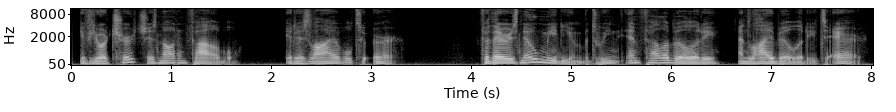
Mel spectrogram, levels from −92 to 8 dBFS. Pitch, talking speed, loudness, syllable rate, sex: 115 Hz, 165 wpm, -21 LUFS, 5.9 syllables/s, male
